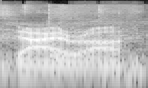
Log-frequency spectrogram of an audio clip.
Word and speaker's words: Dyroth: How do you pronounce that actually? I Dyroth. say Dyroth. Yeah.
